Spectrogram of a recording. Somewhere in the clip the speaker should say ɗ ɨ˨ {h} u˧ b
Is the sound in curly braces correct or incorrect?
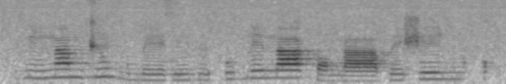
correct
